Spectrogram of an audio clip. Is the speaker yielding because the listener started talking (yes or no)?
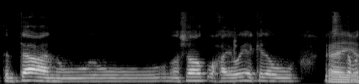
no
